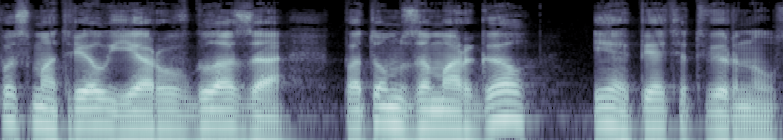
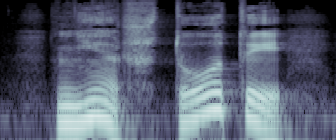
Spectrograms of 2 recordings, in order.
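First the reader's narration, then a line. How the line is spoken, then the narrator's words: Frightened and sincere. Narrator (Russian): испуганно и честно сказал Игнатик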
